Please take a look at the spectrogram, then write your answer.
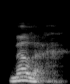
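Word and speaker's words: מלך: Melech. Melech. Put your accent on the first syllable.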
